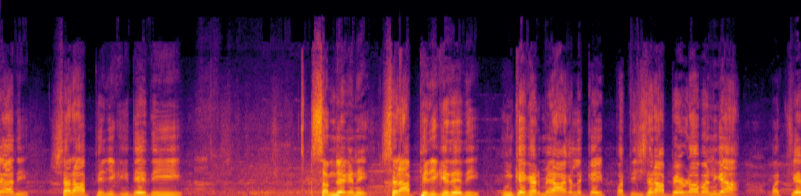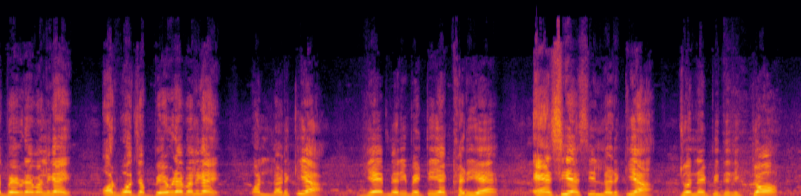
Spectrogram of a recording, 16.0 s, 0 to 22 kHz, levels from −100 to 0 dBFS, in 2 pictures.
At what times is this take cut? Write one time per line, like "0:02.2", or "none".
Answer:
none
